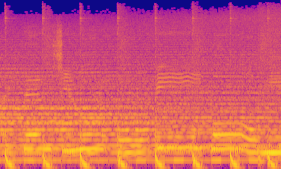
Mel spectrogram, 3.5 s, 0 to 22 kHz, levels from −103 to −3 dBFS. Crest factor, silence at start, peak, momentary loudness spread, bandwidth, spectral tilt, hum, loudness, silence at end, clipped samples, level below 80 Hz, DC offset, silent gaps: 14 dB; 0 s; 0 dBFS; 3 LU; over 20 kHz; -5 dB/octave; none; -16 LUFS; 0 s; under 0.1%; -28 dBFS; under 0.1%; none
